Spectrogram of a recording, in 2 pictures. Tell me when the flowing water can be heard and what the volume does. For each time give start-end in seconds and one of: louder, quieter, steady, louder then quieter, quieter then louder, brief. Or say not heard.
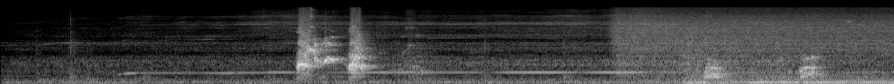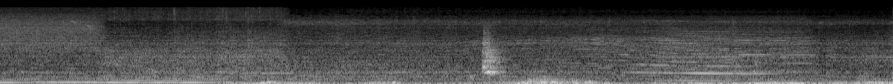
6.0-17.8 quieter.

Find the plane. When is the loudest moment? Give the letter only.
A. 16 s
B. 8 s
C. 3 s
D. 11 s
A.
